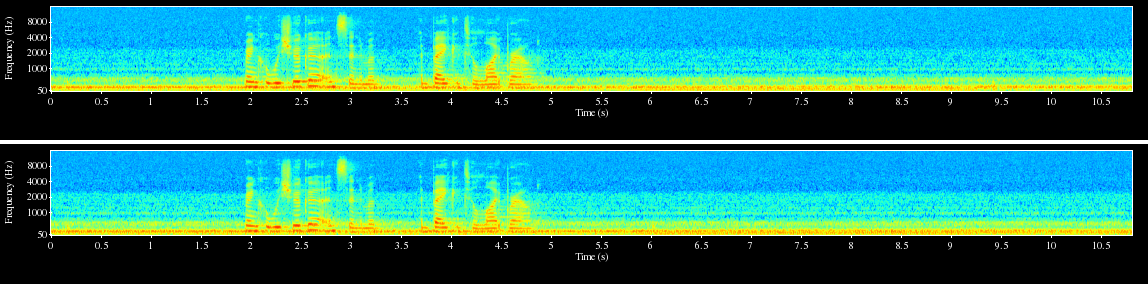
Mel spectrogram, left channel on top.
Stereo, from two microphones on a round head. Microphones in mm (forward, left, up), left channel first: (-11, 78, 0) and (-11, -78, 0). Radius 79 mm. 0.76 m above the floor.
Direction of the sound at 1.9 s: Centre (ahead or behind).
